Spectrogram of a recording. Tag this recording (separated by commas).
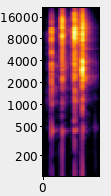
Crushing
